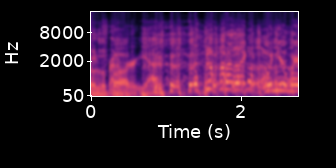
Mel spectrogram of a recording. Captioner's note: everyone laughing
